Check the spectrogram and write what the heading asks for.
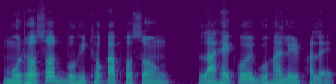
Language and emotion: Assamese, neutral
